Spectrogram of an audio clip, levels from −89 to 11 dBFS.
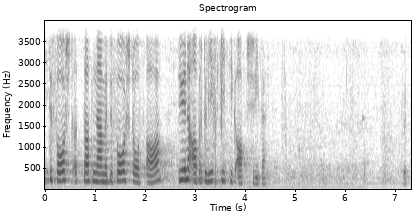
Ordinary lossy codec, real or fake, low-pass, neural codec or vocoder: Opus, 24 kbps; real; 3.6 kHz; none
